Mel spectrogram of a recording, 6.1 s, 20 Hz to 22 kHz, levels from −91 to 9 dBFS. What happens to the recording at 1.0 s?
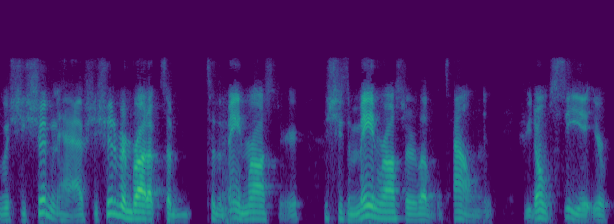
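Speex codec damage spans the whole clip, including 1.0 s: sparse CELP excitation makes the speech hoarse and grainy, with noise-like fill above 8 kHz, unlike smeared transform-codec artefacts.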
